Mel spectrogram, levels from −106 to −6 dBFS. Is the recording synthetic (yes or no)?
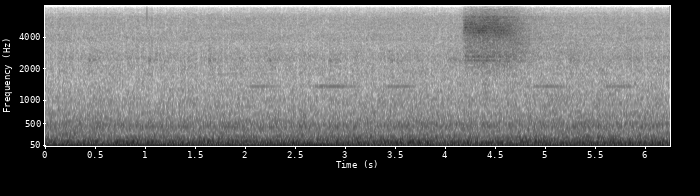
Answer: no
